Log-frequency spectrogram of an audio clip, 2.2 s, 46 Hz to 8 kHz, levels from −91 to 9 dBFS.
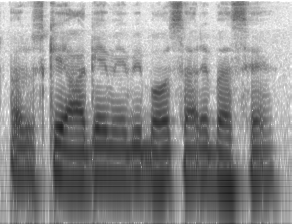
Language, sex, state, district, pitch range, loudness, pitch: Hindi, male, Jharkhand, Ranchi, 120-130 Hz, -15 LUFS, 125 Hz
